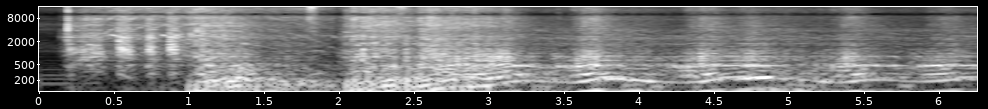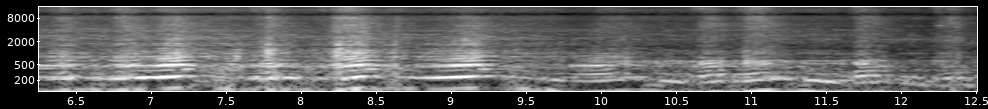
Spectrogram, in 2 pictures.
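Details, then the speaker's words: Nissan 240SX S13 hatch with S15 naturally aspirated SR20DE swap, first start, straight-piped with no exhaust: very loud raw open rasp with throttle blips and a lumpy settle. "Straight piped NASR sounds. Exactly what people are after."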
